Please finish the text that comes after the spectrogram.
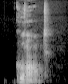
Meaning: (adjective) feminine singular of courant; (noun) 1. the runs (diarrhea) 2. courante (dance) 3. courante (music)
- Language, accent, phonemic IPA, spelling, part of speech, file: French, France, /ku.ʁɑ̃t/, courante, adjective / noun, LL-Q150 (fra)-courante.wav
